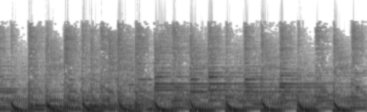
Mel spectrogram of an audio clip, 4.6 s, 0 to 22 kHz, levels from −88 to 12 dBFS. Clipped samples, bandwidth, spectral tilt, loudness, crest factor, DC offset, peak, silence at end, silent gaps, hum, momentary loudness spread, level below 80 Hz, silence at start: 0.5%; 11.5 kHz; -5.5 dB/octave; -9 LUFS; 8 dB; under 0.1%; 0 dBFS; 0 s; none; none; 2 LU; -12 dBFS; 0 s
